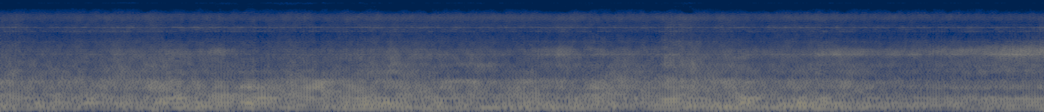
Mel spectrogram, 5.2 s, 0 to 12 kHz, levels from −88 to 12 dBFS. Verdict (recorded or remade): remade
